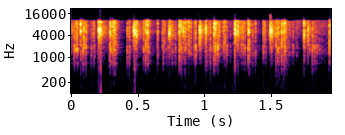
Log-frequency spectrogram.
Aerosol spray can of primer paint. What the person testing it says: goed schudden zorg dat je het balletje lekker hoort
